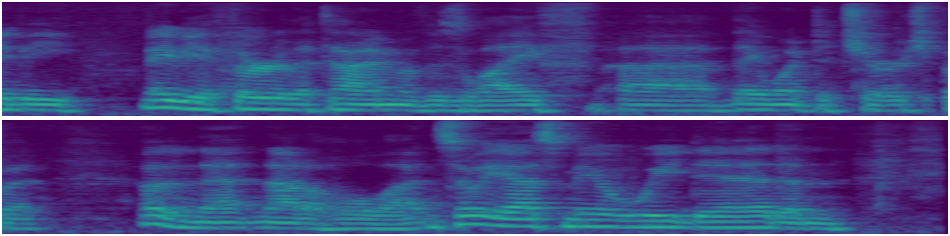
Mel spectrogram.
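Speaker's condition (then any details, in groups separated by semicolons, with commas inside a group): No condition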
